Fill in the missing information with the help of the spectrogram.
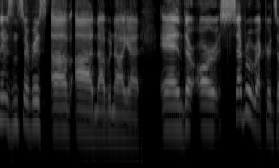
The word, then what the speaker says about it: Nobunaga: and none other were in the service of Nobunaga. That's what it is. I'm saying this wrong the entire time. I'm sorry. Nobunaga.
